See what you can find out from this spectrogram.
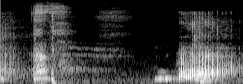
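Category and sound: sound effect, long fart sound effect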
